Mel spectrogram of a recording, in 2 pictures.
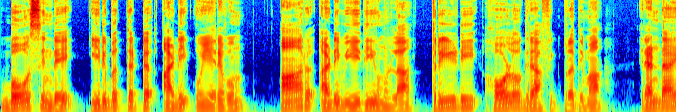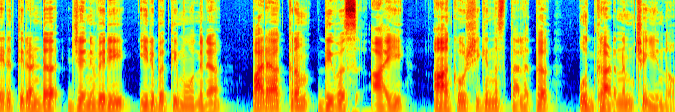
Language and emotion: Malayalam, neutral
